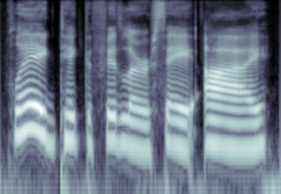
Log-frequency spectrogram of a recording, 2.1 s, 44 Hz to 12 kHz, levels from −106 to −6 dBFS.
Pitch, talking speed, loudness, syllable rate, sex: 200 Hz, 170 wpm, -17 LUFS, 4.3 syllables/s, female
